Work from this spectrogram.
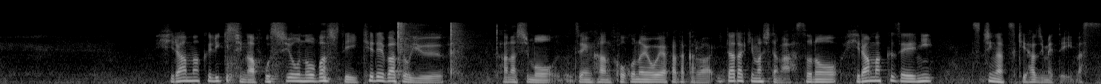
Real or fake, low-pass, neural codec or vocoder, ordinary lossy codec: fake; 7.2 kHz; codec, 16 kHz, 2 kbps, X-Codec, WavLM features, trained on Multilingual LibriSpeech; none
